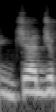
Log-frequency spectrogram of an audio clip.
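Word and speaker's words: judge: एज पढ़ेंगे, bridge पढ़ेंगे, जज पढ़ेंगे, जज पढ़ेंगे, डी साइलेंट है इन स्पेलिंग्स में।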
